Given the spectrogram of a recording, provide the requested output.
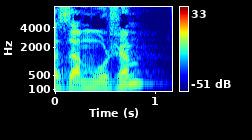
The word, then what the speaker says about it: замужем: Она зашла и стала за мужем, и положила руки на плечи мужу и ответила: «Вот я стою за мужем». «Замужем», «замужем», ударение другое.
